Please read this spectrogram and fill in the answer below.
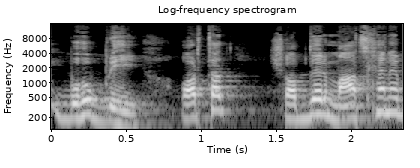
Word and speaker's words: বহুব্রীহি: তাহলে বো হুব ব্রি হি, উচ্চারণটা কি হবে, বো হুব ব্রি হি, উচ্চারণটা হয়ে যাচ্ছে কি বহুব্রীহি।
